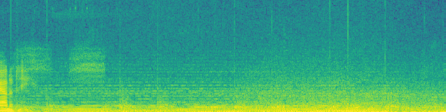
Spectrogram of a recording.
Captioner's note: insects and birds chirping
